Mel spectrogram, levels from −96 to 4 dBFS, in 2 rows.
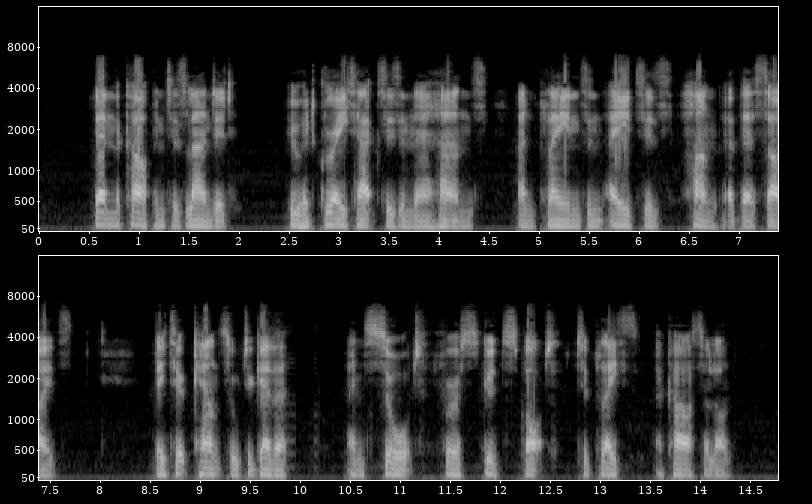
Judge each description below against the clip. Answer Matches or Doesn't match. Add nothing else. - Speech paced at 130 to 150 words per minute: Matches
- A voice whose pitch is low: Matches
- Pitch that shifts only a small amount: Matches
